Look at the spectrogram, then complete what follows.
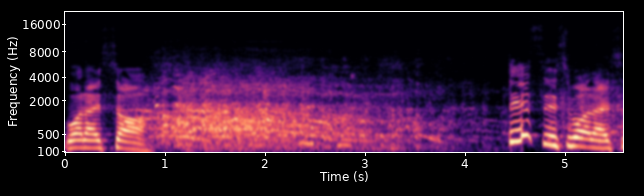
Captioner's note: laughter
